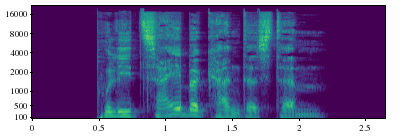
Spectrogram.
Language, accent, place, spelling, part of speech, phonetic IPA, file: German, Germany, Berlin, polizeibekanntestem, adjective, [poliˈt͡saɪ̯bəˌkantəstəm], De-polizeibekanntestem.ogg
- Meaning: strong dative masculine/neuter singular superlative degree of polizeibekannt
